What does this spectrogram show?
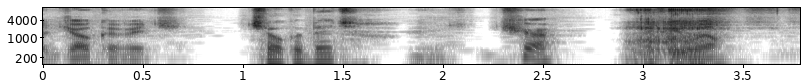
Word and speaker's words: Djokovic: Actually, I think the D is silent, so Djokovic.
